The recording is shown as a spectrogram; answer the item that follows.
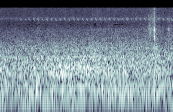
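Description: Faint, high-pitched insect trilling, a fast steady pulsing, over quiet outdoor background hiss.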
